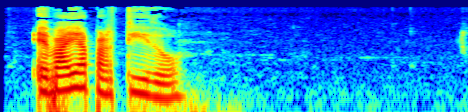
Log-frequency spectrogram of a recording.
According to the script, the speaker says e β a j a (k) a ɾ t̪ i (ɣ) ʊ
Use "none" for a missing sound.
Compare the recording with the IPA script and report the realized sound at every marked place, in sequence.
p, ð

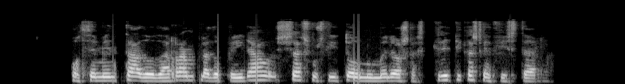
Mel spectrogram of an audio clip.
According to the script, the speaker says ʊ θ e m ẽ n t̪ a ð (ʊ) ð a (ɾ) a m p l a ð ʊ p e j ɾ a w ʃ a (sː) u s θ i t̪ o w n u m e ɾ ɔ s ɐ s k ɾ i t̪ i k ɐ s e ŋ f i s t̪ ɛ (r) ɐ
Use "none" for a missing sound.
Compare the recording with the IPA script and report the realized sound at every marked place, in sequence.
ʊ, r, s, r

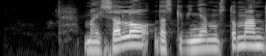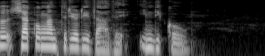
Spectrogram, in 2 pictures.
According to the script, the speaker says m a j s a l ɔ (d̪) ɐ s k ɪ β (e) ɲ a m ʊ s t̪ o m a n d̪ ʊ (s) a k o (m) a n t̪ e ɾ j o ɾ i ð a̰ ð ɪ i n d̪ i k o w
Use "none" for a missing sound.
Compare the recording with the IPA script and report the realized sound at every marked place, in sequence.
d̪, i, ʃ, ŋ

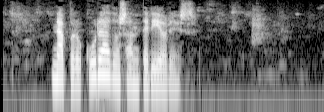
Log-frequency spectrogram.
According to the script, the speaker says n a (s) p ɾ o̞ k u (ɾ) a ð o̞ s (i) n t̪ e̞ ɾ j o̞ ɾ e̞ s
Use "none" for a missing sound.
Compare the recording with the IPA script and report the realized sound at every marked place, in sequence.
none, ɾ, a

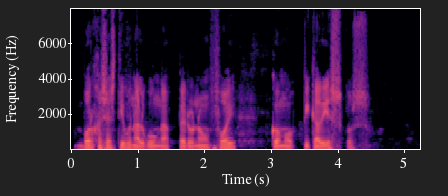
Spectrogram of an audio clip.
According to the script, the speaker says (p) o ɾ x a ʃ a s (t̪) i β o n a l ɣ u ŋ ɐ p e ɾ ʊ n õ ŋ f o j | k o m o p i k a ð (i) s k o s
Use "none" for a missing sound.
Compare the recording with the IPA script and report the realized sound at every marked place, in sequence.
b, t̪, i

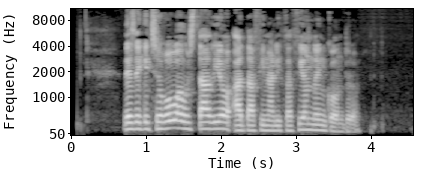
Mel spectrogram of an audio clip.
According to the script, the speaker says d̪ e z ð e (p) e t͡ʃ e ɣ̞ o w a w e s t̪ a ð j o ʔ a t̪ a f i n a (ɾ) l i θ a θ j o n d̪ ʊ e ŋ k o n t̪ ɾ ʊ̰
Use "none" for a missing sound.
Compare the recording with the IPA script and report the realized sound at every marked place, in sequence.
k, none

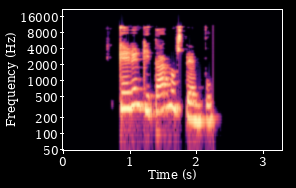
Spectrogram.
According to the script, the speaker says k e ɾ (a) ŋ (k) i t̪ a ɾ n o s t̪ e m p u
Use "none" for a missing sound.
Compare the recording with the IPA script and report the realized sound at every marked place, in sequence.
e, k

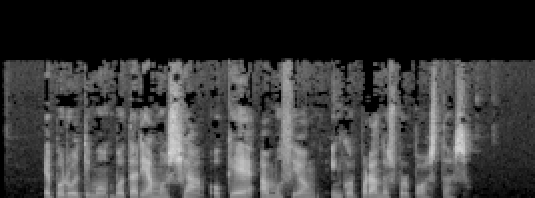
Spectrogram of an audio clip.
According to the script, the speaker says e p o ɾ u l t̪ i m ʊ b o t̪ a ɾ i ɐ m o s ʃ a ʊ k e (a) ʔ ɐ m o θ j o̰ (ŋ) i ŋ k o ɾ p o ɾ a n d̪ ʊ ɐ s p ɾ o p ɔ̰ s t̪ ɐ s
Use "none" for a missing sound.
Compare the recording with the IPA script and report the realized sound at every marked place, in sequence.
ɛ, ŋ

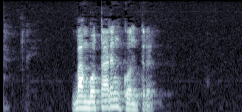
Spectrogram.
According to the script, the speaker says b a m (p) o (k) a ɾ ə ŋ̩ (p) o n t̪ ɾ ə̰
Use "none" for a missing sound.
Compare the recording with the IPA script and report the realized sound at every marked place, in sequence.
b, t, k

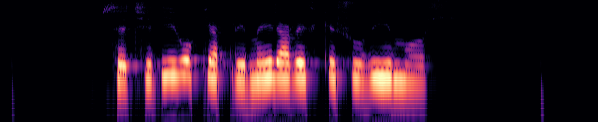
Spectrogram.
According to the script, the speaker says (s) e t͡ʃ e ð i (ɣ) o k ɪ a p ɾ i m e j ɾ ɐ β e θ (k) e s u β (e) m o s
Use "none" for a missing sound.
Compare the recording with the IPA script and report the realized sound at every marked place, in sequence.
s, ɣ, k, i

